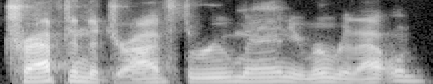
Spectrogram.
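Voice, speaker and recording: Young man, podcast co-host, bright voice, dry close sound, eager stammering casual chat. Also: on the high side, quick pace, dry recording. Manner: enthusiastic, stammering, lots of "like".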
